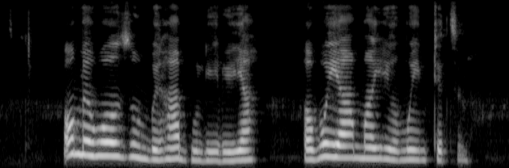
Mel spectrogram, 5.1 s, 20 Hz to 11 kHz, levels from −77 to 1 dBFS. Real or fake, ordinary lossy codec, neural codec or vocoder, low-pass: fake; none; autoencoder, 22.05 kHz, a latent of 192 numbers a frame, VITS, trained on one speaker; none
